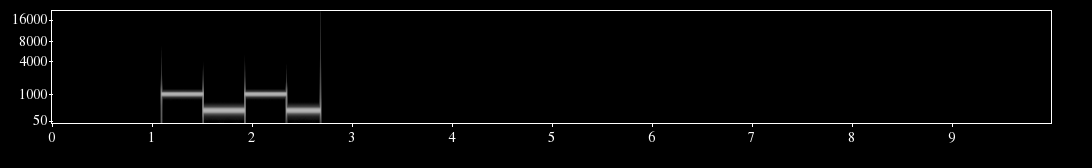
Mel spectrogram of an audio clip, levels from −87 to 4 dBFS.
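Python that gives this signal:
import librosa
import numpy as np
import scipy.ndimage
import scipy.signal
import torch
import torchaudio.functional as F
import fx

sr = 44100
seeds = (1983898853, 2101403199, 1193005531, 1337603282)

y = fx.siren(sr, length_s=1.59, kind='hi-lo', low_hz=353.0, high_hz=1040.0, per_s=1.2, wave='sine', level_db=-25.0)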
